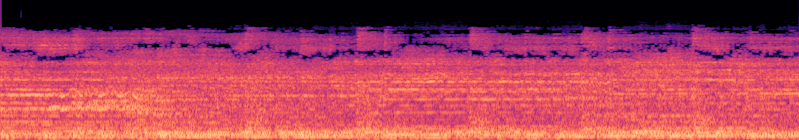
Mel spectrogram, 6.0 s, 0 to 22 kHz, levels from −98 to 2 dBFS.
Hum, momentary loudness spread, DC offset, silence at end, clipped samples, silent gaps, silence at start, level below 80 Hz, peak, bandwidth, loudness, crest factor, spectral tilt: none; 2 LU; under 0.1%; 0 s; under 0.1%; none; 0 s; -30 dBFS; 0 dBFS; 10 kHz; -13 LUFS; 12 dB; -5 dB/octave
